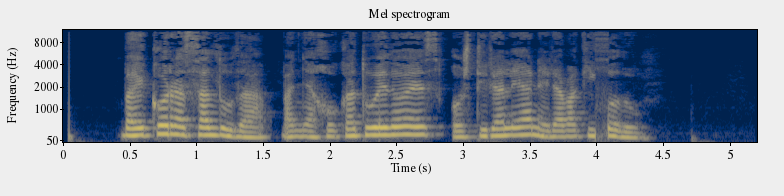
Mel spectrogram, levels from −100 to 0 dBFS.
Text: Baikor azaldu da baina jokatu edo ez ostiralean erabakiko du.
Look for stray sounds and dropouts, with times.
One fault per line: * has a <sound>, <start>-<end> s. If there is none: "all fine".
* has a dropout, 4.0-4.1 s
